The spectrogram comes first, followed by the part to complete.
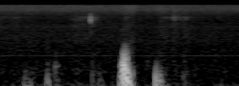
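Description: A few short, dull low thumps, the loudest about a second and a quarter in with another just after: handling noise from the phone knocking and rubbing against a soft bedspread.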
